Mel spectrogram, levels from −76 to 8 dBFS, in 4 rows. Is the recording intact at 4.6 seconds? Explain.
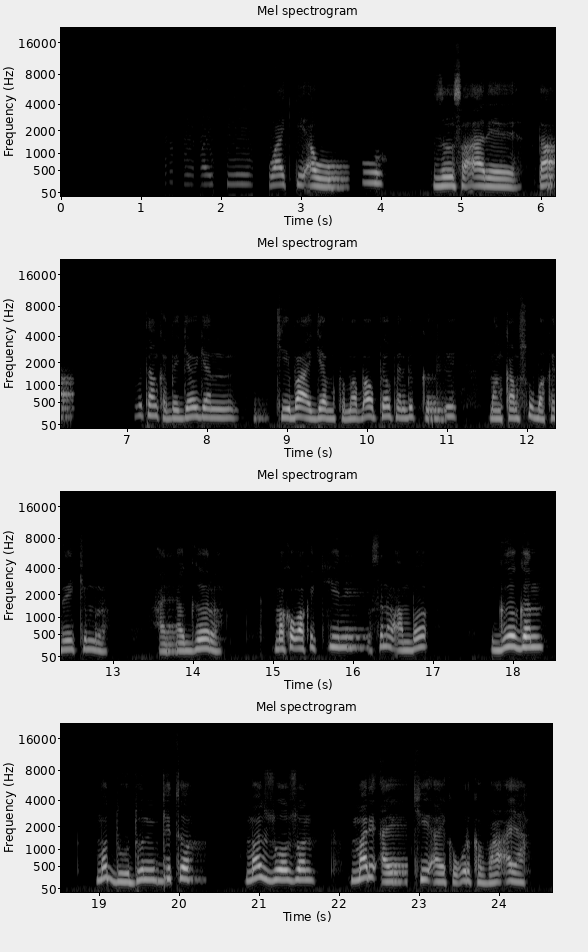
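Yes, the audio is intact at 4.6 seconds, with no fault present at that moment.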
